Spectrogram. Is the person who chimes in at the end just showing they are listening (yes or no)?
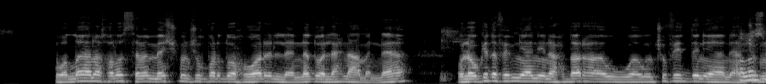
no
